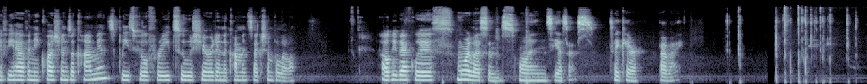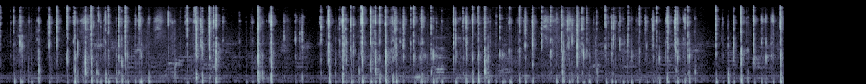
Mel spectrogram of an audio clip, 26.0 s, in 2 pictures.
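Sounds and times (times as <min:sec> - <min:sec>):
keyboard typing: 0:10.9 - 0:24.8.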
